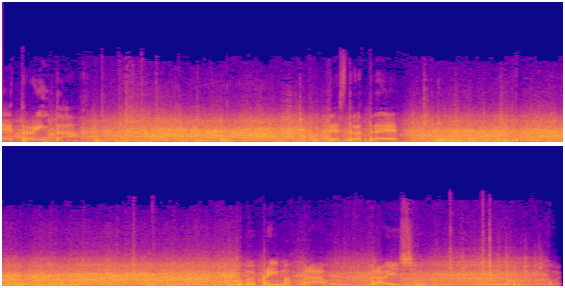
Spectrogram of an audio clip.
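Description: A rally car engine roars loudly, revving up and down as gears change.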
